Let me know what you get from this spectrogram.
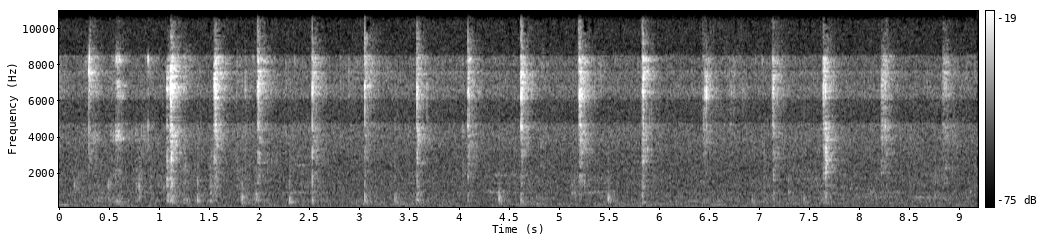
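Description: Faint, irregular wet mouth clicks of chewing boiled egg, about two a second.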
